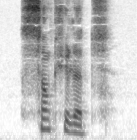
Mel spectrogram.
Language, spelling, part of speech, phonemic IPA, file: French, sans-culottes, noun, /sɑ̃.ky.lɔt/, LL-Q150 (fra)-sans-culottes.wav
- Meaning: plural of sans-culotte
